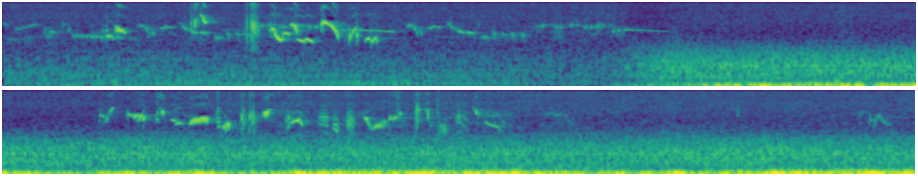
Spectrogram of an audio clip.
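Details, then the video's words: Whinchat song: two short, hurried phrases of scratchy, chattering notes mixed with brief whistles, with a pause between them, over a steady low rumble of wind or distant traffic. "Pokląskwa śpiew"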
